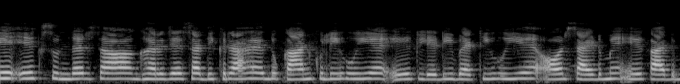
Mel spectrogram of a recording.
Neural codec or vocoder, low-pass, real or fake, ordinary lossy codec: none; 7.2 kHz; real; none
